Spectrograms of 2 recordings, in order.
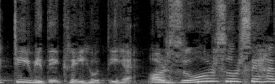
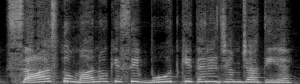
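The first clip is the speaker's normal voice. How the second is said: ordinary talk, nothing marked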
